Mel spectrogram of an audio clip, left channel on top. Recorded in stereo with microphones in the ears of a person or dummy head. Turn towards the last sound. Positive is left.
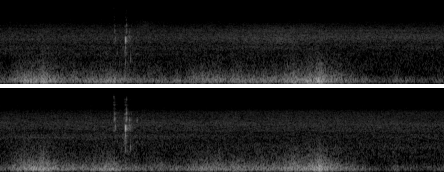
turn(degrees=-30)  # may be behind; listen again after turning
